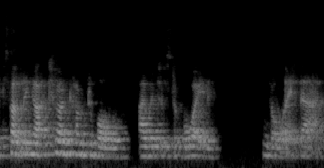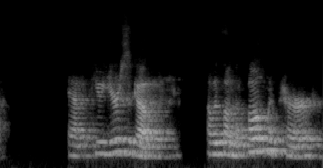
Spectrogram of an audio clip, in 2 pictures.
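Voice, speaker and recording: The speaker keeps a moderate pace but takes long, frequent pauses, with big swings in loudness, ordinary pitch variation and audible room echo. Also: woman, medium pitch for a woman. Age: 50s. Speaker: family member giving memorial tribute. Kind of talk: eulogy tribute.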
